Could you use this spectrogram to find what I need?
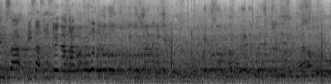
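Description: A crowd murmurs in a large arena.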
